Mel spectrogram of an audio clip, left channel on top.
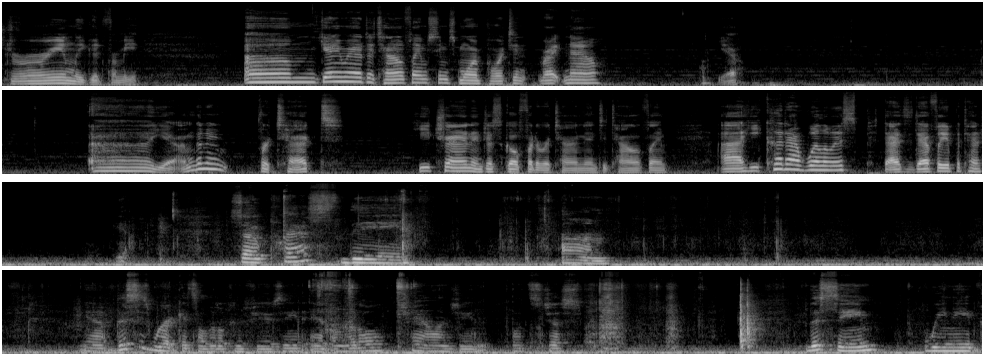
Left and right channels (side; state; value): both; different; correlation 0.00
